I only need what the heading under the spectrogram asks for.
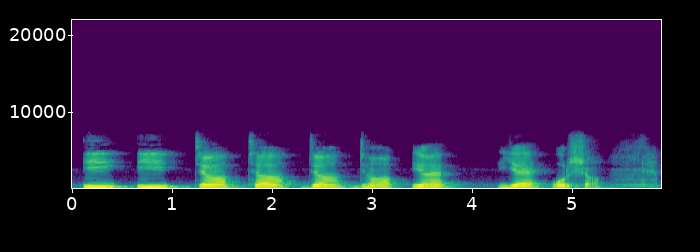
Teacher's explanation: तालव्य वर्ण जिसका हमारा उच्चारण स्थान तालु होता है।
